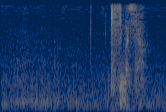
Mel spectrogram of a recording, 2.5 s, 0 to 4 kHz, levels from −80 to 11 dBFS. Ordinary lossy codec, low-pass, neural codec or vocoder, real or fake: none; 3.6 kHz; none; real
